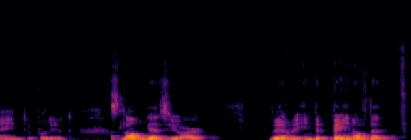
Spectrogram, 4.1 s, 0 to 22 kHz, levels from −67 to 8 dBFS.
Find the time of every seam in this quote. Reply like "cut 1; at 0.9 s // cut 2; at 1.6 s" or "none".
cut 1; at 1.1 s

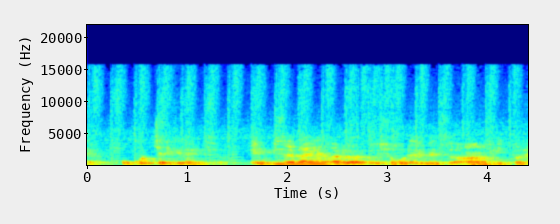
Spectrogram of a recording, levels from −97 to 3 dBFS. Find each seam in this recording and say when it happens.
cut 1; at 1.7 s

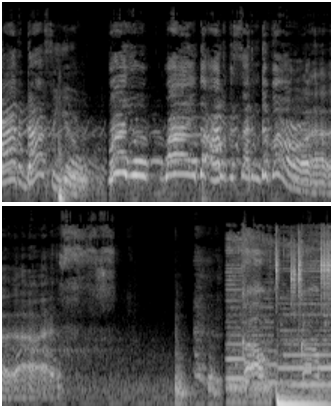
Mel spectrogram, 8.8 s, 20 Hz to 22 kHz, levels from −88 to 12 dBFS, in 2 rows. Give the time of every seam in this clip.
cut 1; at 1.2 s // cut 2; at 7.3 s

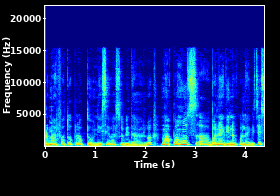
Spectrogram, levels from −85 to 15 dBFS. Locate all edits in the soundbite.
cut 1; at 2.2 s

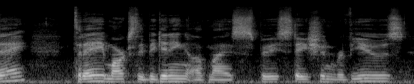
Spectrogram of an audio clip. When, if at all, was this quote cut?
none

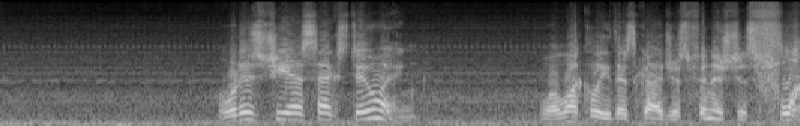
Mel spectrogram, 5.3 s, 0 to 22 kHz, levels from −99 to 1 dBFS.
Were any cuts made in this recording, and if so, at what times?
cut 1; at 1.1 s // cut 2; at 3.5 s

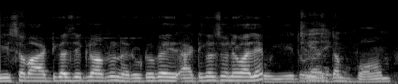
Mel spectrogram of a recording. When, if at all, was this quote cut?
cut 1; at 2.7 s

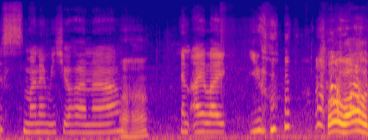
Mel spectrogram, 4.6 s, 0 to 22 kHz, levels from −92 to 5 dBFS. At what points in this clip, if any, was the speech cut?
none

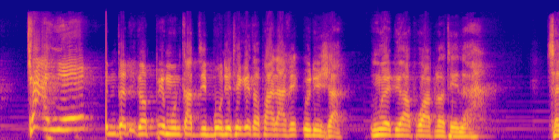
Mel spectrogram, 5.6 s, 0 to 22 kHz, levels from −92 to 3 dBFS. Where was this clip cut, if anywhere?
cut 1; at 1.1 s

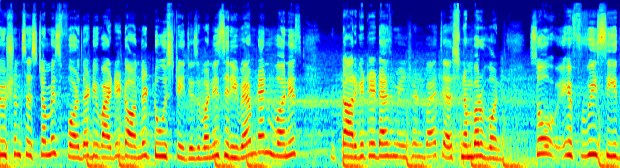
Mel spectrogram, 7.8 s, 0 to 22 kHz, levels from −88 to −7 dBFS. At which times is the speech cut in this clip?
none

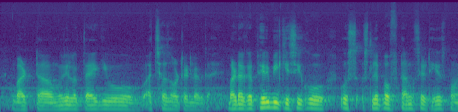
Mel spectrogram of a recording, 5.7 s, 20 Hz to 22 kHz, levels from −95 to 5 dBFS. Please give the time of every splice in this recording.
cut 1; at 2.7 s // cut 2; at 4.1 s

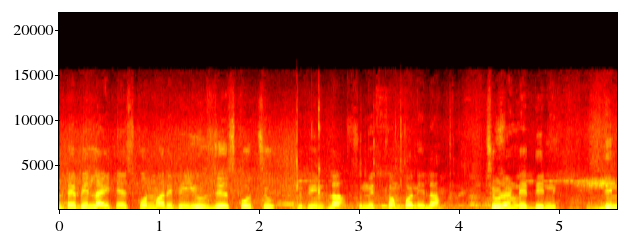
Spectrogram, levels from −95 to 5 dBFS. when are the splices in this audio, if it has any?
cut 1; at 2.3 s

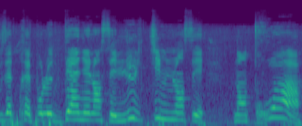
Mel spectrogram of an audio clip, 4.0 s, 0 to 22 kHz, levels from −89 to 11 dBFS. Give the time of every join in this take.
none

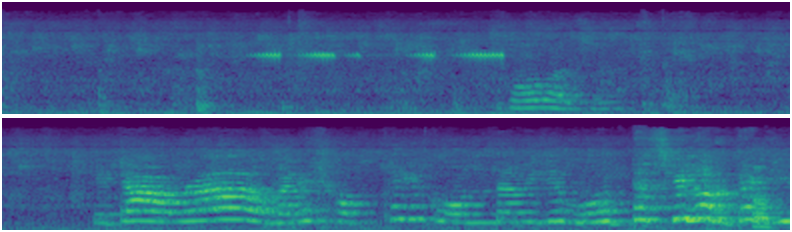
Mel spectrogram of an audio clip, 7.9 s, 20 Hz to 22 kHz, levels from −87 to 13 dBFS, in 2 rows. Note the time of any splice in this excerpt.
none

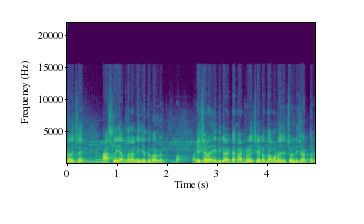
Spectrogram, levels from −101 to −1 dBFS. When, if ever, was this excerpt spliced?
none

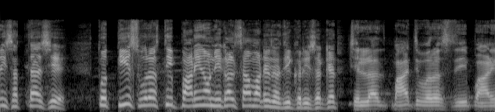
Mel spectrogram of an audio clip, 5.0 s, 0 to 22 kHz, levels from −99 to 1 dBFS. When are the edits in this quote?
cut 1; at 3.4 s

